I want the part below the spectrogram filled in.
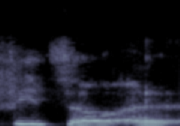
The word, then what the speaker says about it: Fico: His name is pronounced Fico, he's a social democrat.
